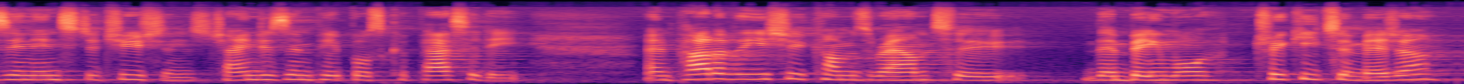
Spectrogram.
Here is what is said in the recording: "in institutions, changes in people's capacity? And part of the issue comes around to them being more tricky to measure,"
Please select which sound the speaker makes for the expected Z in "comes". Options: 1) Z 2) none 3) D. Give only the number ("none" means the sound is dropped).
1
